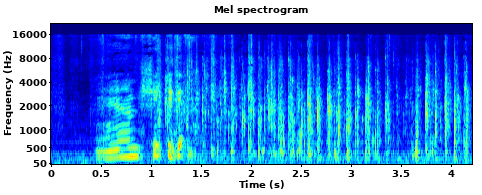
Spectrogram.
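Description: A plastic bottle of paint is shaken hard, its contents sloshing and rattling rapidly.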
